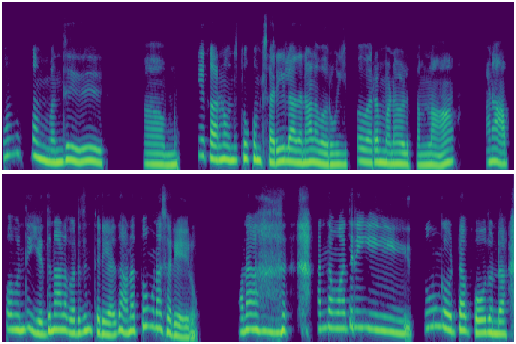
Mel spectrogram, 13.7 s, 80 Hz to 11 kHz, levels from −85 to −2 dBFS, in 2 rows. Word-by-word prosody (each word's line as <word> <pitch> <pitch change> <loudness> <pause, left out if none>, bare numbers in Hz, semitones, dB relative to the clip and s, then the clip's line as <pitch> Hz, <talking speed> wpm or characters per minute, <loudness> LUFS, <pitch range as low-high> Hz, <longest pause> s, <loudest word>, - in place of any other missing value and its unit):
தூக்கம் 290 -3 -3
வந்து 195 +4 +2 1.0
அ - - -3 0.3
முக்கிய 285 - -7
காரணம் 230 -1 +4
வந்து 220 0 +1
தூக்கம் 235 -3 +2
சரியில்லாதனால 195 -1 +2
வரும், 160 0 +1
இப்ப 205 +6 -8
வர 190 +1 0
மன 170 0 +1
அழுத்தம்லாம். 155 +2 -1 0.5
ஆனா 200 +1 0
அப்ப 260 +10 -6
வந்து 255 +2 +1 0.2
எதனால 250 +6 +2
வருதுன்னு 235 +4 0
தெரியாது. 190 -4 +1
ஆனா 235 +3 +3
தூங்குனா 310 -3 -1
சரியா 175 -7 +2
யிரும். - - -3 0.6
ஆனா, 255 +3 +1 0.9
அந்த 285 +2 -3
மாதிரி 295 +2 -2 0.9
தூங்க 310 +2 -5
விட்டா 250 +1 +2 0.2
போதும்டா. 210 -1 +4
215 Hz, 125 wpm, -24 LUFS, 185-260 Hz, 1.0 s, காரணம்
